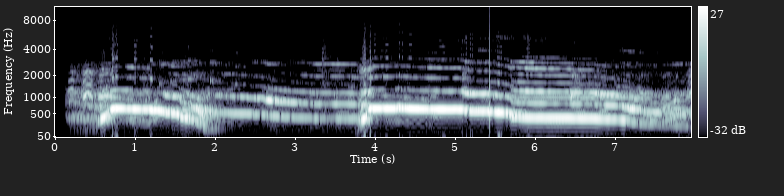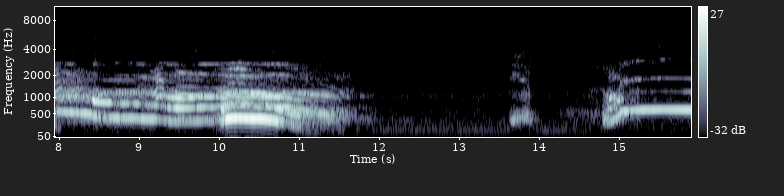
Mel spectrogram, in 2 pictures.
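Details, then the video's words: A male Alaskan Malamute howls back at a recording of his own howling, in long, wavering, sliding tones that rise and fall between breaths. "Alaskan Malamute Howls to Himself! Double Trouble Malamutes"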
